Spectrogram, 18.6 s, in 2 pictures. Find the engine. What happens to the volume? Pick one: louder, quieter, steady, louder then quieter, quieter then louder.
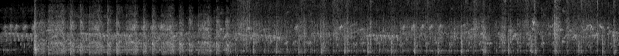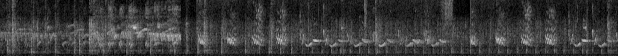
quieter.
